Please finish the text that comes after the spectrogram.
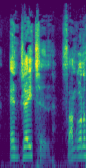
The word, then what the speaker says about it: Jachin: they are the two pillars of boaz and jayton so i'm gonna spell those just in case i mispronounced them but um these temples are in the bible b-o-a-z and j-a-c-h-i-n boaz and jachin which were once found at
